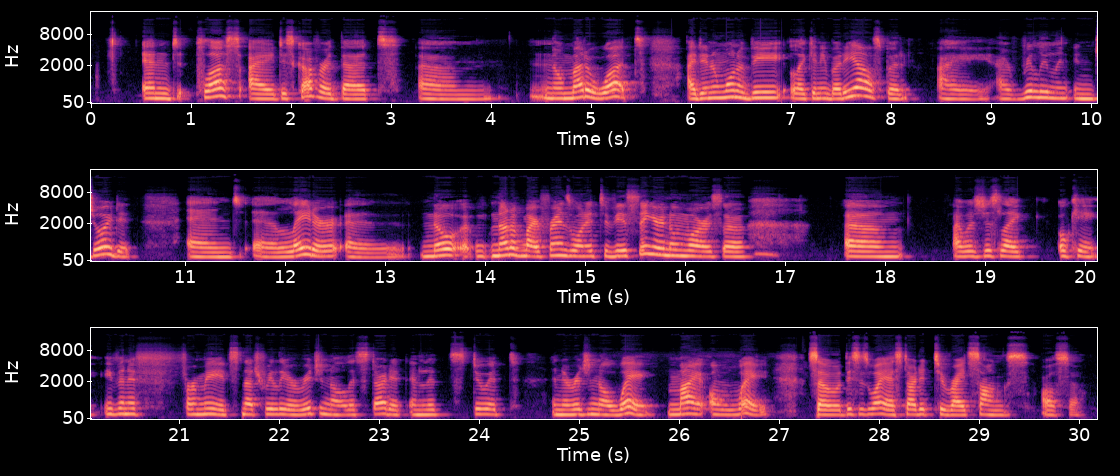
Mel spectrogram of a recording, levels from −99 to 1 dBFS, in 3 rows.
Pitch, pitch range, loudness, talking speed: 220 Hz, 205-240 Hz, -19 LUFS, 155 wpm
